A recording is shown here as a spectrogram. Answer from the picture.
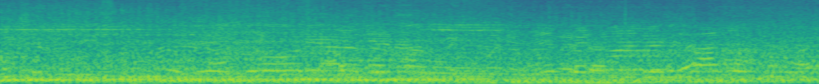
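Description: Several people talking at once, overlapping and indistinct, over a low steady engine hum from road traffic that drops away about halfway through.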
